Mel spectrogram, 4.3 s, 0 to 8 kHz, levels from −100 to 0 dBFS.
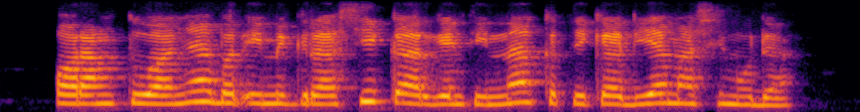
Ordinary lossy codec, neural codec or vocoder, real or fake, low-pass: Opus, 24 kbps; none; real; 7.2 kHz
